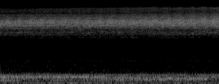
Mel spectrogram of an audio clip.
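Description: A steady, high-pitched chorus of insects calling outdoors.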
